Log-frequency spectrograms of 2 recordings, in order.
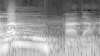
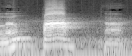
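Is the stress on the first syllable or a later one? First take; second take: first; later. First: The stress falls on the first syllable. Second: The stress falls on a later syllable. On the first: The speaker calls it right. "a gente fala lâmpada ... tônico, átono e átono" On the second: The speaker calls it wrong. "a gente não fala lâmpada"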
